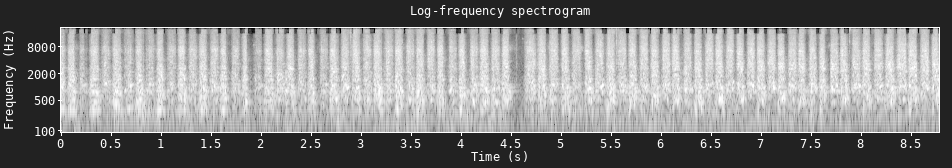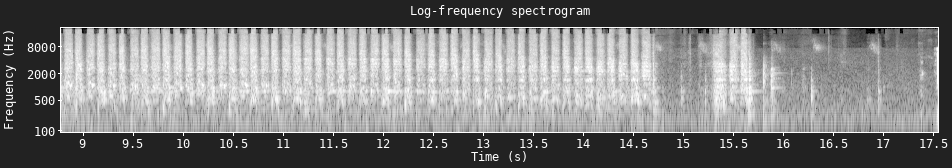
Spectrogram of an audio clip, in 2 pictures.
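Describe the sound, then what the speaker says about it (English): A tenon saw cuts through pallet wood in fast, even strokes, a dry close rasping rhythm that runs steadily for many seconds, then stops with a few scattered light knocks at the end. "So any excess I'm just going to chop off with a tenon saw."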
